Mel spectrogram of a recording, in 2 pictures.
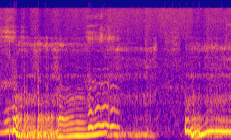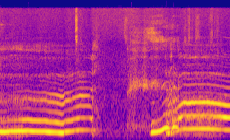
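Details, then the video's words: A dog making weird noises indoors: drawn-out, tonal howling whines that rise and bend in pitch, in three long phrases separated by short pauses. "Rockdog making weirdo noises"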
